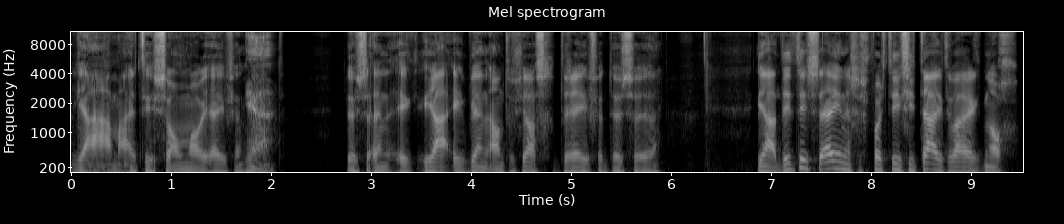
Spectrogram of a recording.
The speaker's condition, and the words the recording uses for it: ALS (motor neuron disease). Mm maar goed, blijkbaar ben ik nog wel goed te verstaan voor jou.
